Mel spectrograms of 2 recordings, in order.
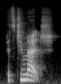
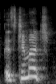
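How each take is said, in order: First: Tight, alarmed words straight after a gasp, breath held; mock panic, too much punched; mild alarmed gasp. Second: Higher and breathy, words on the exhale; weary sighing release on much; sighed out. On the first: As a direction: say it as if frightened by the amount, holding the breath. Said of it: "I don't want anybody going". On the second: Retold or imitated. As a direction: sigh it out and let the breath carry the words. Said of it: "we don't exhale and go".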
